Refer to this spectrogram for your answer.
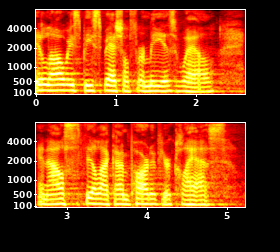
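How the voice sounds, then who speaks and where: A woman talks at a moderate pace in a fairly low pitch. Her intonation stays monotone and flat, and the room echo is audible. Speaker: honorary degree recipient, humanitarian leader. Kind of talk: commencement speech. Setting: stage with audience.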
